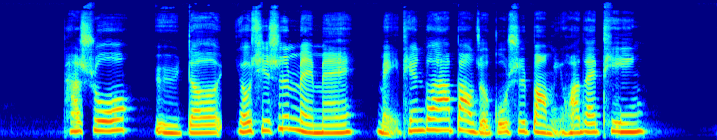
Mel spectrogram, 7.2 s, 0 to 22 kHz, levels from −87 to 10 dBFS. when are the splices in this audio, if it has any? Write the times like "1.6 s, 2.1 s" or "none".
2.2 s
